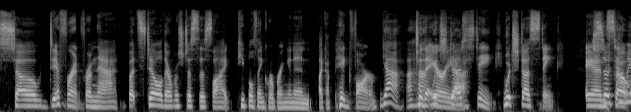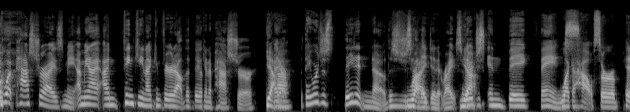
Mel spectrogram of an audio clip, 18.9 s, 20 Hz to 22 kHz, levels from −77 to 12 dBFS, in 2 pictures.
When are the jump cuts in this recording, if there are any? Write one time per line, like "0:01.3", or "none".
0:12.5
0:13.6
